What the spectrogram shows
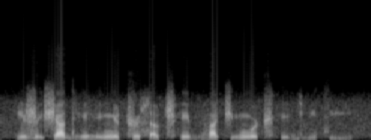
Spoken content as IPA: i˨ ʐ ḛ˦ ʃ a˦ dʱ e˨ ɦ ḛ˧ ŋ e˧ ʈ͡ʂ ɵ˦ ɬ a̰˦ ʈ͡ʂʰ e˧ bʱ a˧ t͡ʃ ḛ˧ ŋ o˨ ʈ͡ʂʰ ḛ˦ ɡʱ i˧ t͡s ḭ˦˨

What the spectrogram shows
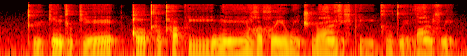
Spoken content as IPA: kʼ ʉ kʲ ẽ ɡʲ u kʲ eː | ǃ o kʰ ɐ̃ qʰ ɵ pʼ iː ŋ ẽː ʁʷ ɐ χʷ eː w ẽ t͡ʃʼ ʉ ʕ ɐ̃ z e x pʼ iː kʰ u tʷ eː r ʕ ɐ̃ sʷ e

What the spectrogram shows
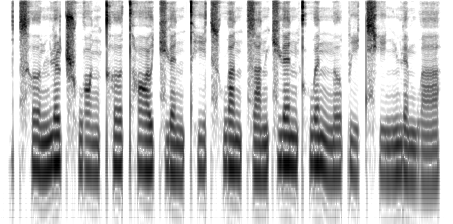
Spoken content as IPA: t͡sʰ ɤ˨˩ n̪ ɥ ɛ˥ ʈ͡ʂʰ w ɑ˨˩ ŋ kʰ ɤ˥ t̪ʰ ɑ˧˥ ʊ̯ t͡ɕ ɥ ɛ˨˩ n t̪ʰ i˧˥ t͡sʰ w a˥˩ n t͡s a˧˥ n t͡ɕ ɥ ɛ˥˧ n kʰ w ə˥˩ n n̪ ɤ˧˥ p i˨˩ t͡ɕʰ i˧˥ ŋ n̪ ɥ ɛ˧ m w ä˧˥

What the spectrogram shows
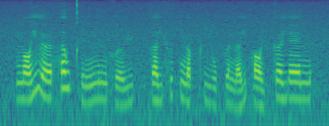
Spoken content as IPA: n̪ ɔː˨˥ j l œː˨ h ɐ˥ w kʰ ɪ˨˧ ŋ n̪ ɪ˧ ŋ f ɵ˨˧ ɥ | k ɐ˨ j f ɪ˧ k̚ ŋ ɐ˨˥ p̚ k iː˨˩ w k ɵ˨˩ n ɐ˨˥ j h ɔː˨˩ j k œː˧ j ɛː˧ n

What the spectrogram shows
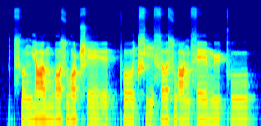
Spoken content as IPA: t͡sʰ ʊ˧˥ ŋ j ɑ˥˧ ʊ̯ m w ɔ˥˧ s w ɔ˥˩ ʈ͡ʂʰ e˨˩˦ ɪ̯ | pʰ o˧˥ ʊ̯ t͡ɕʰ i˨˩ s ɤ˥ s w ɑ˥˩ ŋ s e˥ ɪ̯ m y˥˩ kʰ u˥

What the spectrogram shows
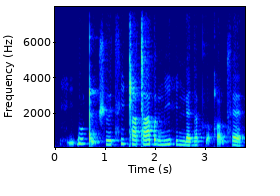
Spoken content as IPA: h ḭ ɓ u ǃ ṵ t͡ʃʰ ɨ t͡sʰ i ǁ a ǀ a ɓ ɐ ŋ͡m i h i ŋ ɛ d ɐ kʰ ṵ qʰ ṵ t͡sʰ ɛ

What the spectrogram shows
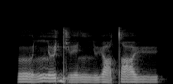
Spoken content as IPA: ɵː˨ lː ø˦ dʲ ɵ˨ e̯ lː yː˨ tˤ yː˦

